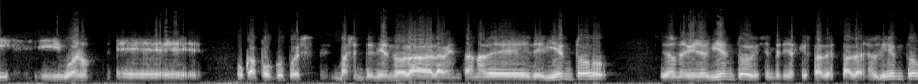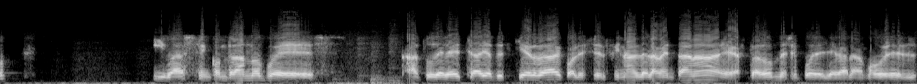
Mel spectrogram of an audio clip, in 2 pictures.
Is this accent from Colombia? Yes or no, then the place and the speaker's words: no; Valencia, Valencian Community, Spain; Bueno, pues yo soy de Valencia, de... Suelo navegar aquí entre el Marín Blau, que es la zona de Cullera, y Denia.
